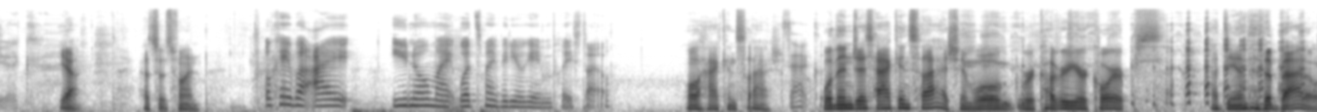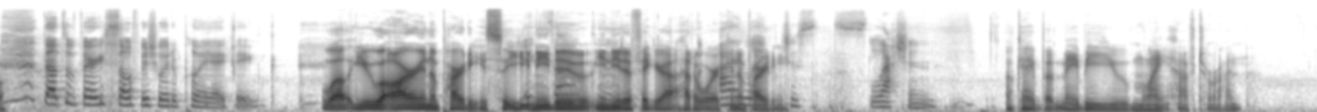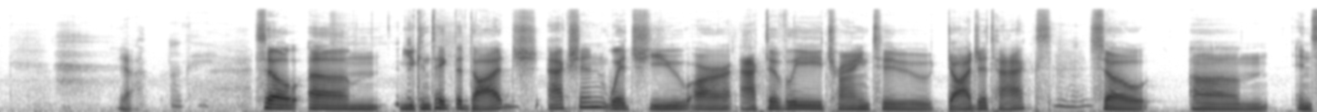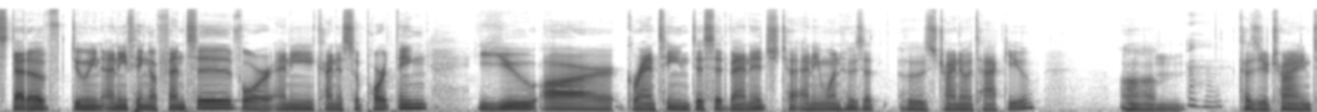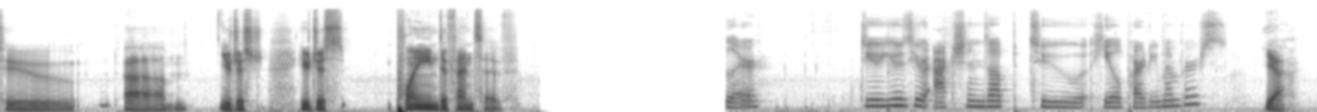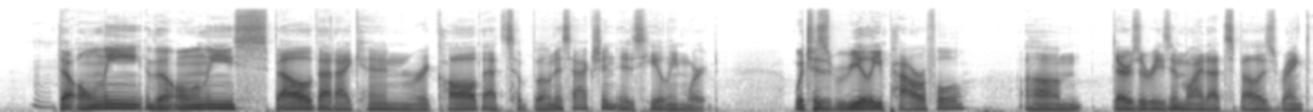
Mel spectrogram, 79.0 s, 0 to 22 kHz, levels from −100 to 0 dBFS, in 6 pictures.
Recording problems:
audio cutting out; at 58 s for 2 s

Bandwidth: 15.5 kHz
